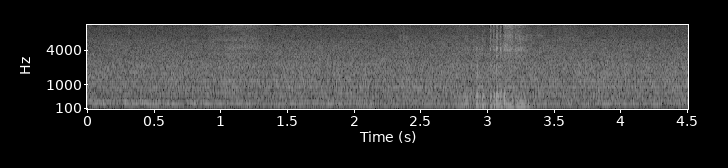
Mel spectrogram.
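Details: Pug sleeping in her usual position: low continuous rumbling breath noise with one louder snorting snore.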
